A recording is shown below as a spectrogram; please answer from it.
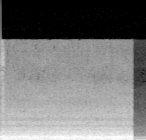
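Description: Hobby paint spray booth's exhaust fan running with a steady hum.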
